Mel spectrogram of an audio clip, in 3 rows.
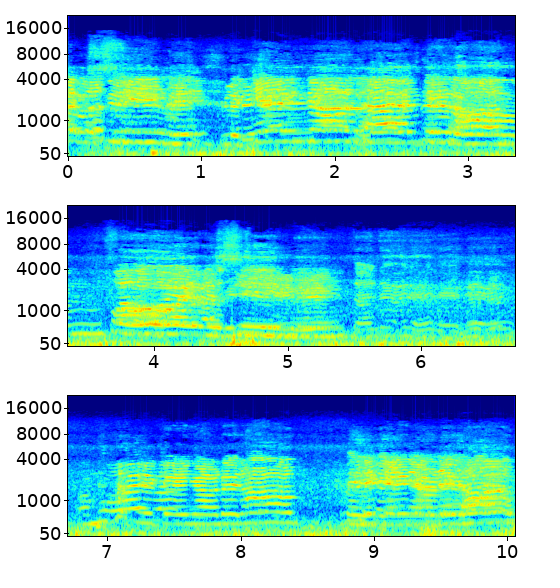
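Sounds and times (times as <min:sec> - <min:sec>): group singing chant-like song: 0:00.0 - 0:05.5, 0:08.8 - 0:10.0.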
